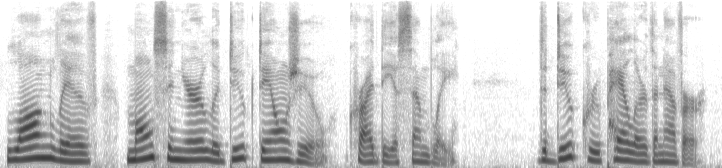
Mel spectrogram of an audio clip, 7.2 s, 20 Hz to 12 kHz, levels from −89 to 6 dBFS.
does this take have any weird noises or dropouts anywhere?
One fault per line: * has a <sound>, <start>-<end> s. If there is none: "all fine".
all fine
